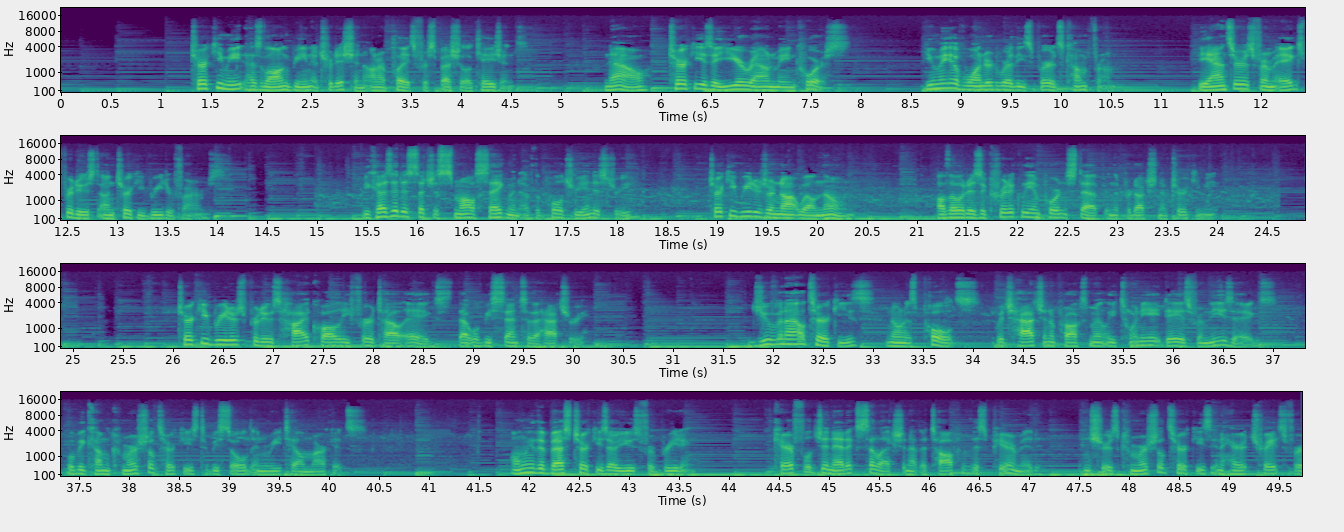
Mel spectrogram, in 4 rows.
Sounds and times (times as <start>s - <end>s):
Music: 0.0s - 49.7s
Speech: 1.3s - 4.7s, 5.4s - 7.9s, 8.6s - 10.6s, 11.4s - 14.0s, 15.5s - 18.2s, 18.9s - 20.4s, 21.2s - 24.0s, 26.0s - 30.2s, 31.8s - 40.4s, 41.8s - 43.7s, 44.4s - 49.7s
Bird: 14.9s - 24.7s, 33.2s - 42.0s.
